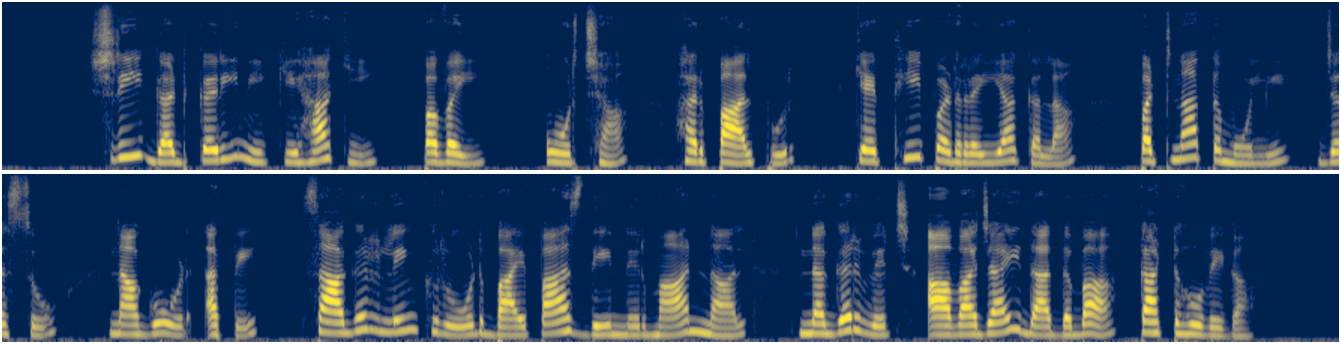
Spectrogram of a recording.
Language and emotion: Punjabi, neutral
